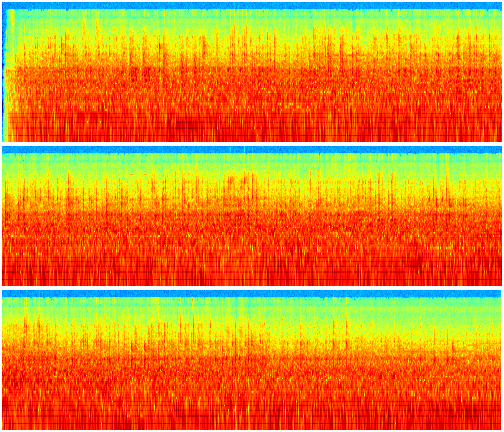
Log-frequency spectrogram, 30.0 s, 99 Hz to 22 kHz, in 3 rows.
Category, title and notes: Soundscapes > Nature
Summer midnight rain
Raindrops on the window/metal roof at 4:44am in Seattle, WA.
raining, drops, drip, water, dripping, weather, wet, raindrop, raindrops, droplets, field-recording, shower, rain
